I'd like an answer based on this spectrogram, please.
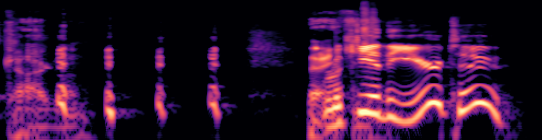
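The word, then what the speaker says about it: Coghlan: really on saturday yeah you didn't say his name correctly by the way it's world series champion chris coggin rookie of the year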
